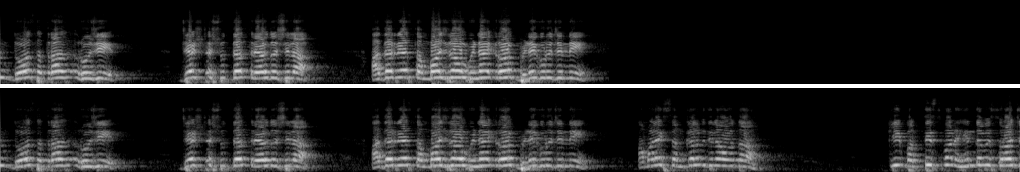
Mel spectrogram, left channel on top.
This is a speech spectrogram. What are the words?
2017 रोजी ज्येष्ठ शुद्ध त्रयोदशीला आदरणीय संभाजीराव विनायकराव भिडे गुरुजींनी आम्हाला एक संकल्प दिला होता की 32 मान हिंदवी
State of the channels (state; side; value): drops out; left; at 6.0 s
